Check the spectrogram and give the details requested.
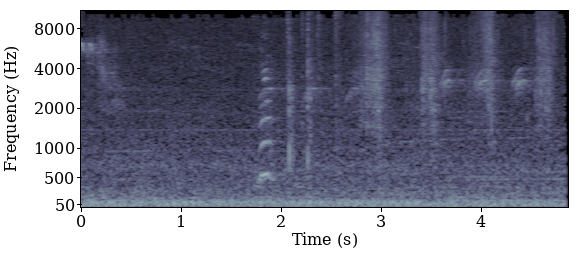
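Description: A small bird chirping in short high notes that repeat about three times a second in the second half, over a low steady outdoor rumble. There is a brief lower call about two seconds in, and a few faint clicks.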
